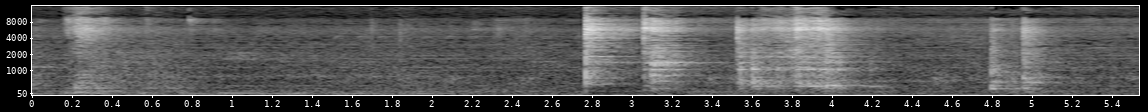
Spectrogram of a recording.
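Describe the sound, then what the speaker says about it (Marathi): A metal lid is set onto a cooking pot of drumsticks and lentils, making a few close, bright clanks and clinks after a quiet stretch of soft kitchen noise. "आता याच्यावर आपण झाकण ठेवून देऊया."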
